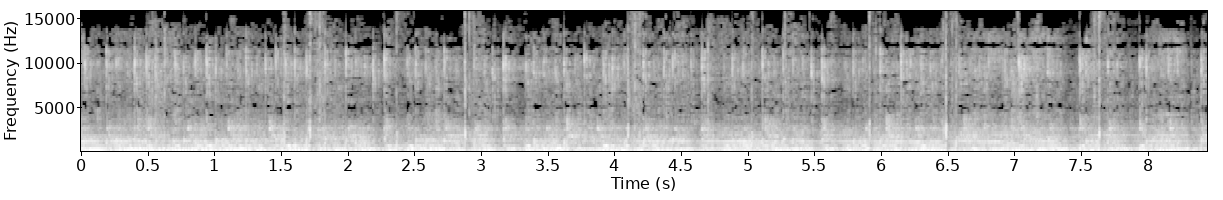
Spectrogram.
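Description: Carnatic classical ensemble performing in raga Madhyamavathi: dense, rapid mridangam and ghatam strokes under sustained violin and vocal lines.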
